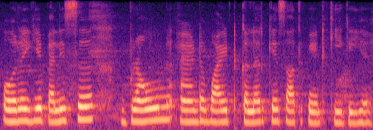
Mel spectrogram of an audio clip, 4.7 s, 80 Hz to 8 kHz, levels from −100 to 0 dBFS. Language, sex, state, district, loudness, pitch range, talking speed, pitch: Hindi, female, Punjab, Kapurthala, -15 LUFS, 210-230 Hz, 165 wpm, 220 Hz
